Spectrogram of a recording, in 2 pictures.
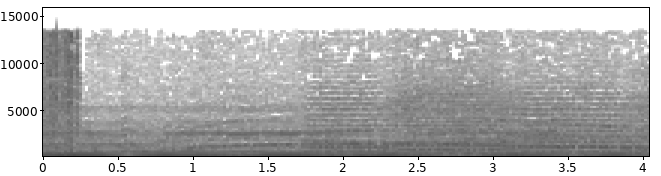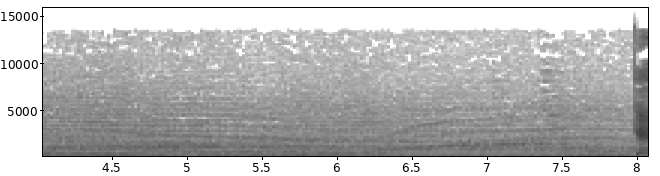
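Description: Several emergency-vehicle sirens wailing at once, their overlapping pitches rising and falling. Under them is a steady low hum that fades out about six seconds in.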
